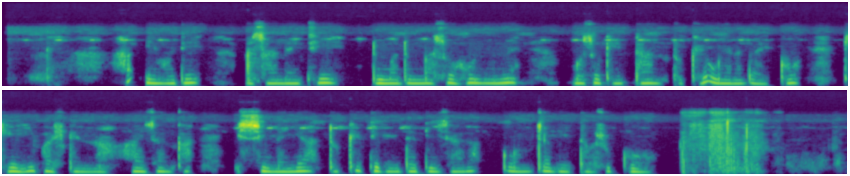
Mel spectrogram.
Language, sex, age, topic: Gamo, female, 18-24, government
